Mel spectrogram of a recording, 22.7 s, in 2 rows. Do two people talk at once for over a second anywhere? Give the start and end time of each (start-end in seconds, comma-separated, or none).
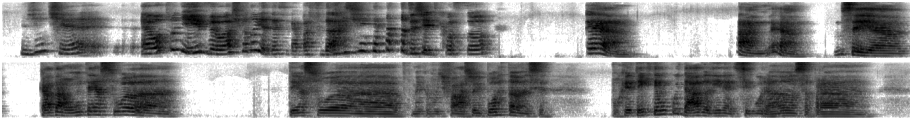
none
